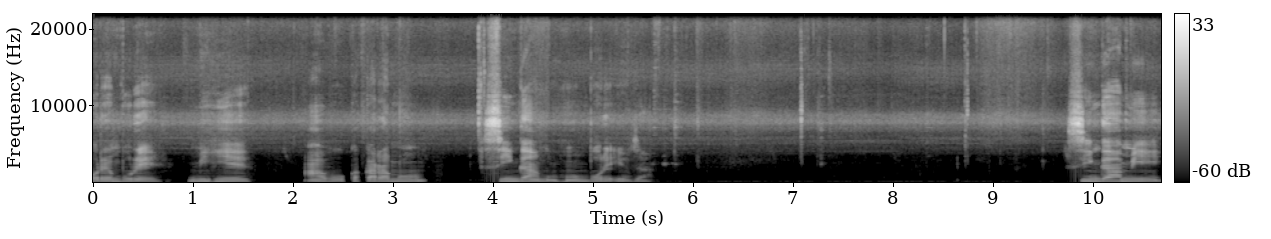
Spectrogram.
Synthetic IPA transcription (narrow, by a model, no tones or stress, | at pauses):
oɾembuɾemiɦie | aβokakaɾamo | siŋɡamuɦomboɾḛʔḭod͡ʒa | siŋɡami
